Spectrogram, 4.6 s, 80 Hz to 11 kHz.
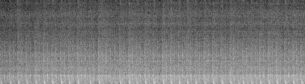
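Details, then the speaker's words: Used 250 dirt bike running on choke while warming up, at idle: fast, sharp popping exhaust beat about four per second, harsh and loud; the exhaust is a little banged up, no tip fitted, cause not confirmed. "loud. It's loud. We gotta get a exhaust tip too."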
